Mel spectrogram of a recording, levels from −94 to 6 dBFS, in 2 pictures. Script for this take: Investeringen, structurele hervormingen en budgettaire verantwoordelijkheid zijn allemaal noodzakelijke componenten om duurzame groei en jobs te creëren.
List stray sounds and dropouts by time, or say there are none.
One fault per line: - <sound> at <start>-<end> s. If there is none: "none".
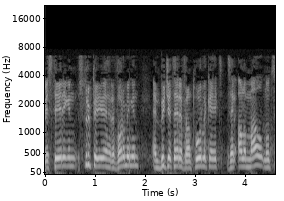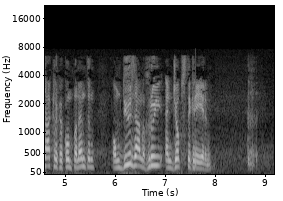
- cough at 8.6-8.9 s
